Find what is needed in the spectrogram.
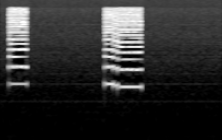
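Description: Synth lead notes from FL Studio, bright and buzzy. One brief note sounds at the start, then about a second in a longer note slips down a step in pitch.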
